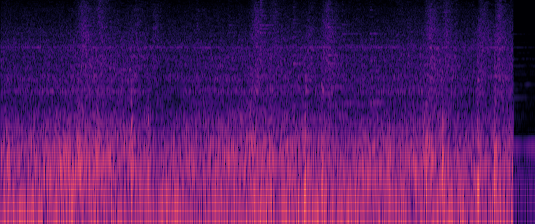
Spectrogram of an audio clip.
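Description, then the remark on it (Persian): A train rolls steadily along the rails with a dense, continuous low rumble and rattling, faint periodic clacks of the wheels over track joints, ending abruptly. “قطار حرکت میکند، آرام اما با شوق.”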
